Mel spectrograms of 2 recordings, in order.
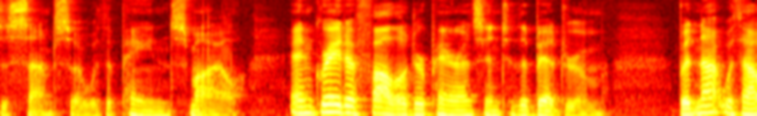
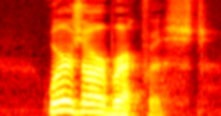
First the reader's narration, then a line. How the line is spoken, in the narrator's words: asked irritably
